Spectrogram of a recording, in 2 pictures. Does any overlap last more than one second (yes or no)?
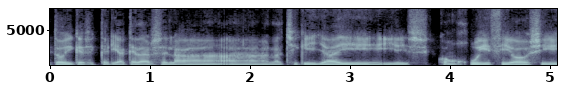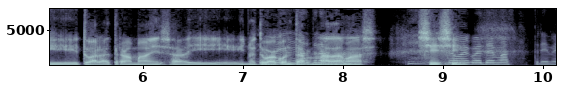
yes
